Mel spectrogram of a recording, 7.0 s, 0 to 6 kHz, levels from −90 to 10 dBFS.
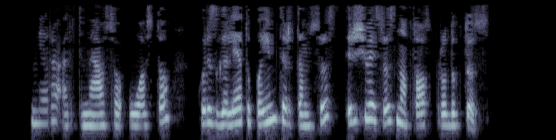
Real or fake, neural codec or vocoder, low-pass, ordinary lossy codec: real; none; 5.4 kHz; MP3, 24 kbps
